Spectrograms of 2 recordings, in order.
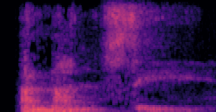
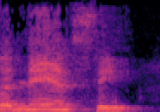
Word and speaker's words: Anansi: I had to ask my teacher one day, how do you spell Anansi when I was in grade school? She said his name is spelled A-N-A-N-S-I. A-N-A-N-S-I. A-N-A-N-S-I. I said, teacher! Yes, young man. A-N-A-N-S-I. I thought that was a Nancy. No, that his little sister is a Nancy.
